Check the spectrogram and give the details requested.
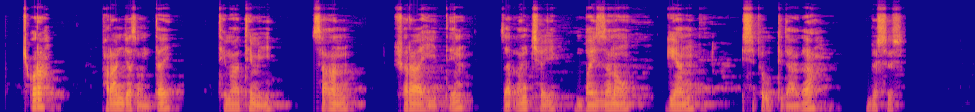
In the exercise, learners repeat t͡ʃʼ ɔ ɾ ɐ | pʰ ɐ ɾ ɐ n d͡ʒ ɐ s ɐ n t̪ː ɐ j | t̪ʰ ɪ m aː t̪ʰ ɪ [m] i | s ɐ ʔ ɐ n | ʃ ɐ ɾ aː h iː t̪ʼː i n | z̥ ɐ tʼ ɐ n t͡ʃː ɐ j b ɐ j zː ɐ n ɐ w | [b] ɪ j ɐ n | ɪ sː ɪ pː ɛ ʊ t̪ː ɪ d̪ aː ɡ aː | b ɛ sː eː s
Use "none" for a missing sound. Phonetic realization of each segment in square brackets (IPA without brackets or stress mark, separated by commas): m, ɡ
